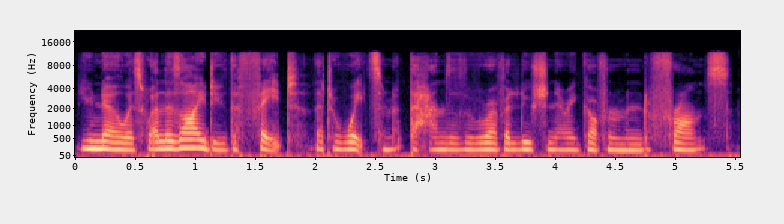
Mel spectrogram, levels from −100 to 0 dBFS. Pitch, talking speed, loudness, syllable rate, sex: 180 Hz, 225 wpm, -19 LUFS, 5.7 syllables/s, female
